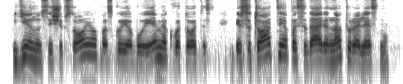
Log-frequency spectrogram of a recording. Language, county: Lithuanian, Vilnius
